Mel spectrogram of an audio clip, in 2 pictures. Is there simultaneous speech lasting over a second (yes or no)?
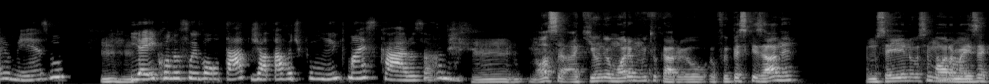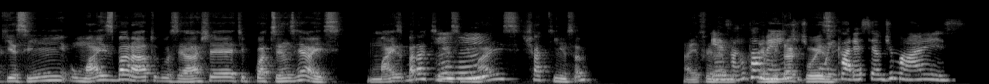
yes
